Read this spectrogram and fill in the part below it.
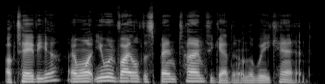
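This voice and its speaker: A man's voice: mid-range voice, expressive, fast talker, dry recording, studio quality, pitched above the performer's own voice, lightly acted. Man playing an easygoing, jovial pony tutor. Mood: instructing. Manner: patient, jovial, explanatory. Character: easygoing, enthusiastic male pony psychology tutor.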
